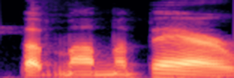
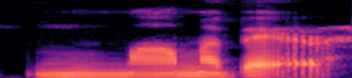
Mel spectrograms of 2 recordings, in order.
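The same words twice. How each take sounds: First: Mama Bear called out loud and strong; "Mama Bear" called out loud, falling at the end; loud declaration. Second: "Mama Bear" said softly and slowly, drawn out; "Mama Bear" hushed and slowed; quiet slow repeat. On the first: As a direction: proclaim Mama Bear like a battle cry. Proudly declaring herself Mama Bear. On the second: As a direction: murmur Mama Bear again, sinking into it. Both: Real, not acted.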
